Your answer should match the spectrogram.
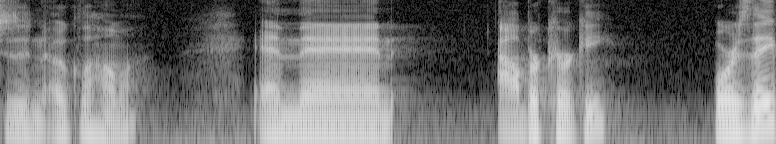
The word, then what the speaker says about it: Albuquerque: as they pronounce it albuquerque alba not albu or albu it's alba which i'm on the fence about i kind of like it because it shortens things a little bit just takes the pressure off it's albuquerque but i also i kind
